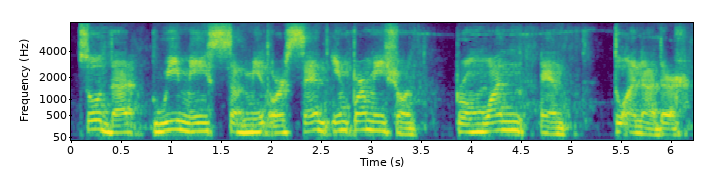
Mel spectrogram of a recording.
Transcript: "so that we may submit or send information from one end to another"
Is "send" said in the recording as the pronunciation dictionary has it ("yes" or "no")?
yes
